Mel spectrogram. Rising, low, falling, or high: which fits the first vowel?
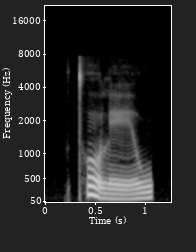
falling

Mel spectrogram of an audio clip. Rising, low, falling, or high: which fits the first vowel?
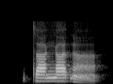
high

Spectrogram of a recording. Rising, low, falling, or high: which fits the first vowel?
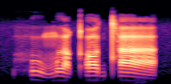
falling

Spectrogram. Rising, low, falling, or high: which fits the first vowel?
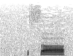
high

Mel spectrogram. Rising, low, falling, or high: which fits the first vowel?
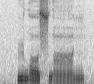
falling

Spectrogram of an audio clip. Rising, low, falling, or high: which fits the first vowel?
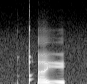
low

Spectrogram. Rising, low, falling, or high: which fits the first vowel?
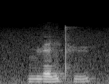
rising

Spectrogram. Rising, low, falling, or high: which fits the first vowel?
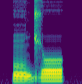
low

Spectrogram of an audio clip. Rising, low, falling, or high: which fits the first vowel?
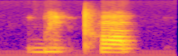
low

